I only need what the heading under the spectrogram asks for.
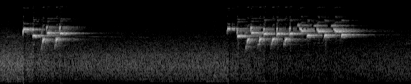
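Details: European goldfinch, Moroccan, singing at dawn: a brief twittered phrase, a pause, then a longer run of quick, high, tinkling notes with a liquid rolling quality.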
